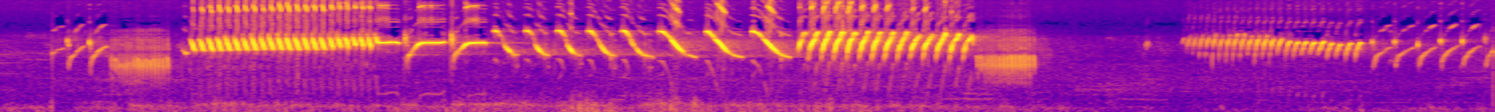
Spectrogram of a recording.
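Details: Singing canary whose song is used to excite both sexes toward mating. It delivers fast repeated trill tours, a run of separate rising notes, then a nasal buzzy tone, a near-silent pause and a fresh high trill.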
